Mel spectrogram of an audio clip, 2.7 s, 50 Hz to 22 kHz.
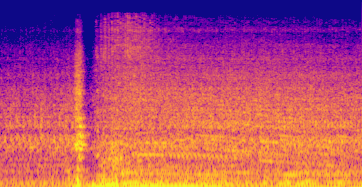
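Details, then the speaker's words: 2012 Hyundai Elantra exhaust after tightening the flange by a recently installed flex pipe with O2 sensor bung: light blips give a steady low rumble with no puffing at the flange, now sealed; a faint leak remains further back down the pipe. "That's pretty good, guys. I still hear a little bit, but it doesn't seem to be leaking at the flange right now."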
